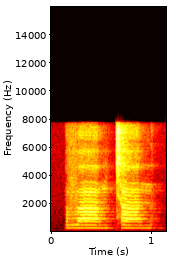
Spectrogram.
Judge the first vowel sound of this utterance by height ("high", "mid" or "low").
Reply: low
